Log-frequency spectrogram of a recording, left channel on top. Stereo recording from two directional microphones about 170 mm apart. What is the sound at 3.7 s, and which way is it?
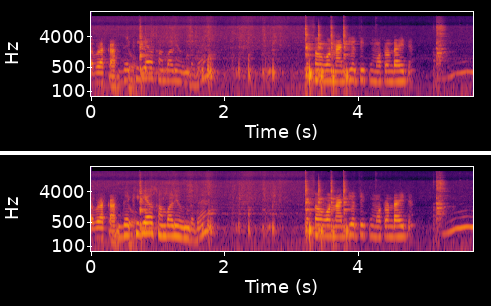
Speech, 10° right (ahead or behind).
